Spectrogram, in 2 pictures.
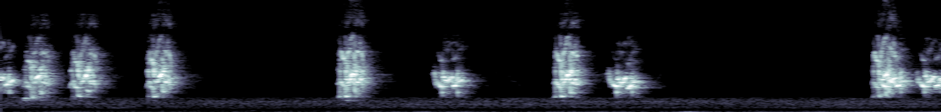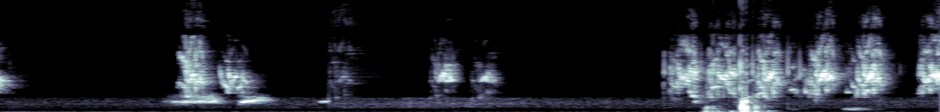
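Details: Budgerigar chirping, played to encourage pet budgies to sing and talk: bursts of short, bright, scratchy chirps in quick clusters with pauses between, ending in a denser chattering run with one low thump.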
